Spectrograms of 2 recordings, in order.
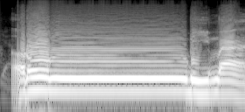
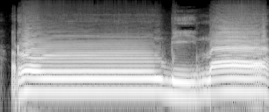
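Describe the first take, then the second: First: The m is said with lips fully closed. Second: The m is said with lips slightly apart. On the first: "dengan cara merapatkan kedua bibir, tapi jangan dikerutkan atau jangan diberikan tekanan. Rapatkan saja" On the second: "menyisakan sedikit celah yang kira-kira setipis sehelai kertas"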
